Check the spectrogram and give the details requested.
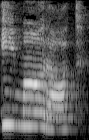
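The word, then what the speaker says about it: الإمارات: it or simply emirates now emirates in arabic we say imarat the imarat the adjective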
